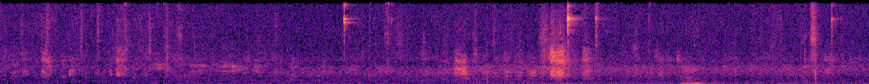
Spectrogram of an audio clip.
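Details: Two dogs, Looey and Butterball, wrestling together indoors in a long-running play habit; brief scattered yelps and squeaks cluster near seven seconds, followed by a low growly burst near nine, all over a steady background hum.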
